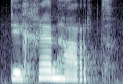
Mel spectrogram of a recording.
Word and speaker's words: Degenhard: You have to pronounce the G. Degenhard. Degenhard. Okay, I'm going to do it in the most American accent ever. Simon Degenhard. In Germany, we do not say the weird Dutch G.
